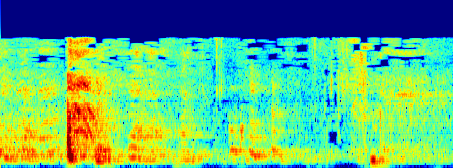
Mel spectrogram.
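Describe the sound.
One sharp cough from allergies stands out early, followed by quieter throaty sounds and faint speech.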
